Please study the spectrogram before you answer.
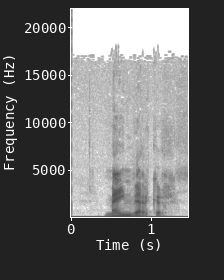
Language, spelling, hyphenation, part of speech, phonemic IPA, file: Dutch, mijnwerker, mijn‧wer‧ker, noun, /ˈmɛi̯n.ʋɛr.kər/, Nl-mijnwerker.ogg
- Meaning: a miner, a laborer in mining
